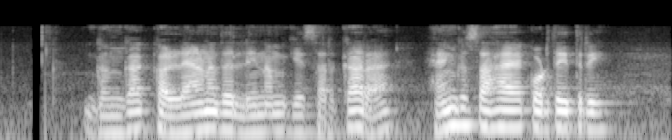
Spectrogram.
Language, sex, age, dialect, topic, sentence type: Kannada, male, 25-30, Dharwad Kannada, agriculture, question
